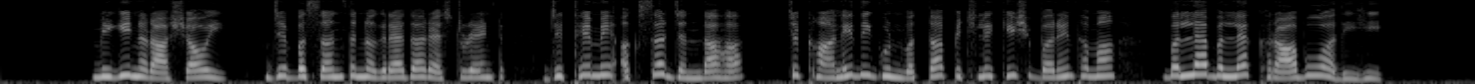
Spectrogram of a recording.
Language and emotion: Dogri, sad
